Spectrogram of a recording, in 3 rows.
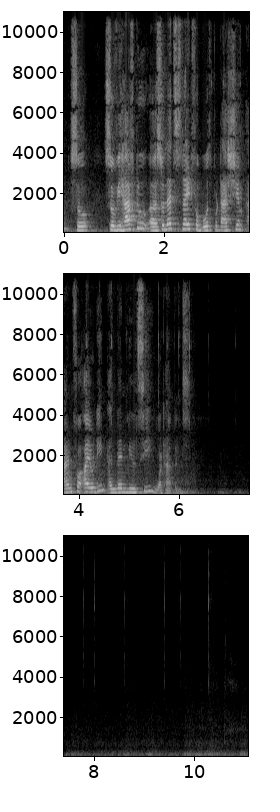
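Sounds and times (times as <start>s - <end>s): stylus clicks: 2.9s - 3.7s, 4.6s - 8.8s.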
